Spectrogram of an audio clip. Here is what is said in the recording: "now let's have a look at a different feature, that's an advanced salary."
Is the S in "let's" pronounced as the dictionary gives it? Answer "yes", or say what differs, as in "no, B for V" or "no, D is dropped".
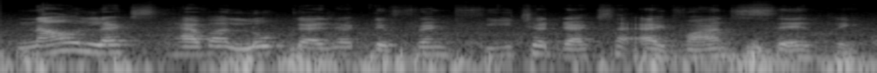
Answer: yes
